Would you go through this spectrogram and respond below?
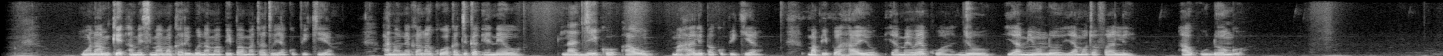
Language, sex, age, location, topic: Swahili, male, 18-24, Nairobi, government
